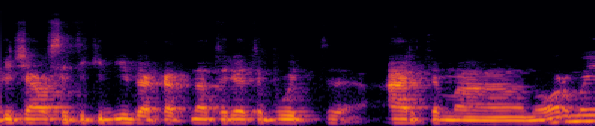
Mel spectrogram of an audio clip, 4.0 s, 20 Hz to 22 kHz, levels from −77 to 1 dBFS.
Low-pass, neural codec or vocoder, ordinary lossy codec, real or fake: 14.4 kHz; none; AAC, 64 kbps; real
